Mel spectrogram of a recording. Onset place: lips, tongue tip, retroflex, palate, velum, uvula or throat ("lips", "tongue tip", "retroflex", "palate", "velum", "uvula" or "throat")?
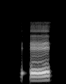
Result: throat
